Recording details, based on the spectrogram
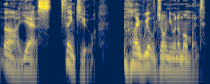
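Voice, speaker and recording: A man's voice: lowish voice, animated, a little mellow, dry recording, studio quality. A man playing an earnest, cautious, reflective spiritual pilgrim in a fantasy audio drama, formal and hesitant. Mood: thoughtful. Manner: formal, hesitant, thoughtful pauses.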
